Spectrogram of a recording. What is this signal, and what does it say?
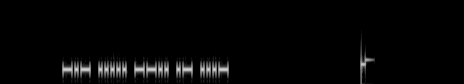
Morse code, heard as a keyed tone, about 40 wpm, 700 Hz. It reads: K5ZAV
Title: USA Call Signs - 4x Character Spacing - 40wpm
